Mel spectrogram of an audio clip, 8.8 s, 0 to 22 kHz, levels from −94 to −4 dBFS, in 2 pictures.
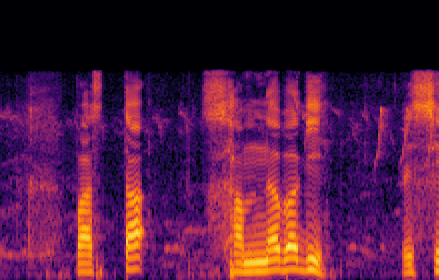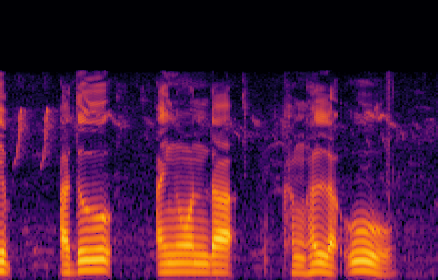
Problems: background sounds at intervals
